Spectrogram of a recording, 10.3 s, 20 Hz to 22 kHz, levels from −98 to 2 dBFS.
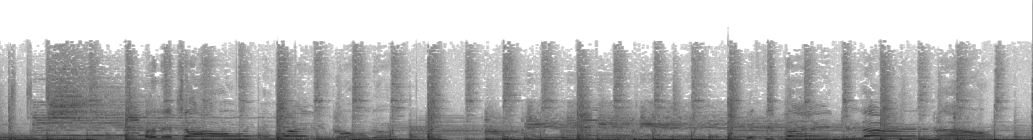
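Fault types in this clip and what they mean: Clock drift buffer slips: a click recurs every 2.02 s, about five times from 0.94 to 9.03 s, likely from two clocks differing by roughly 70 ppm, dropping or repeating a few samples. Spectrograms show evenly spaced thin vertical lines; waveforms show small jumps.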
